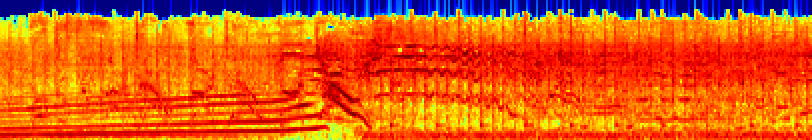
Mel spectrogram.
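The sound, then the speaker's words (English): A distorted electric guitar solo bends a long note slowly upward, then swoops sharply in a squealing dive before crashing into a dense, loud full-band section. “His guitar sounds like a fucking Atari.”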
